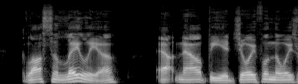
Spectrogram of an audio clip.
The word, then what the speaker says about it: Glossolalia: Is it Glossolalia, or is that totally wrong? Glossolalia. Glossolalia. At least that's how I pronounce it.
